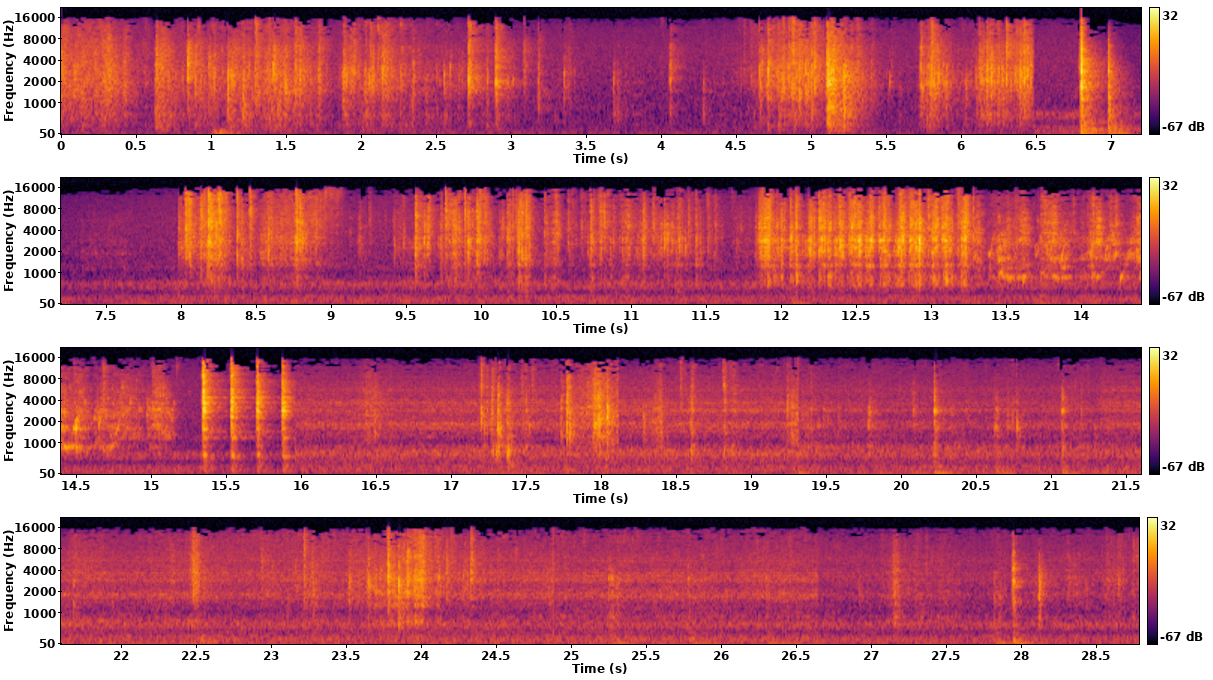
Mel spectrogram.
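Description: Kitchen sounds of cooking instant ramen: a plastic noodle packet rustling, and scattered sharp clicks and knocks of utensils and the pot. In the second half, a steadier low noise as broth heats in a pot and chopsticks stir it.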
